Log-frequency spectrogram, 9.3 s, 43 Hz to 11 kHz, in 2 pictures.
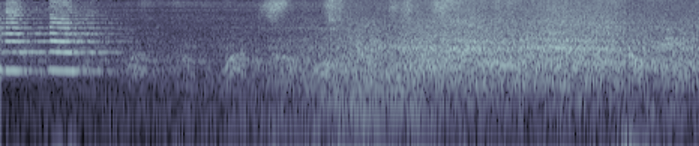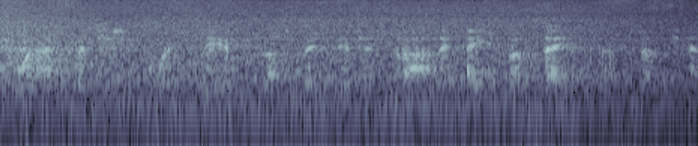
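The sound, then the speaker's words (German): A train runs along the Cinque Terre coast between Framura and La Spezia, through many tunnels, with a steady, loud rumbling roar and a horn tone sounding at the start. “Mit dem Zug fahre ich im Sommer 2018 vom Dörfchen Framura durch viele Tunnel und entlang der spektakulären Küste der Cinque Terre in die Hafenstadt La Spezia.”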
